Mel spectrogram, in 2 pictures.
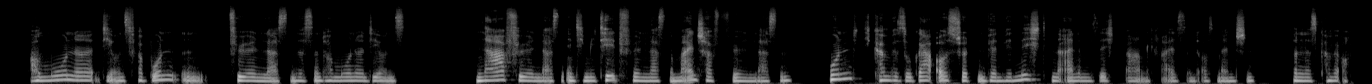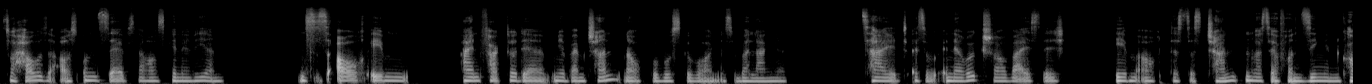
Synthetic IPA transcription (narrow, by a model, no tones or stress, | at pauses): hɔɐmoːnəd̥ḭːʊ̰nsfɛɐbʊndn̩ | fyːlənla̰sn̩d̥asz̥ɪnthɔɐmoːnədiːʊns | naːfyːlənlasn̩ʔɪ̰ntʰimitʰɛːtfyːlənlasn̩ɡəma̰ɪnʃaftfyːlənlasn̩ | ʔʊntd̥iːkʰœnən̩viːɐzoɡaːɐʔa̰ʊsʃʏtn̩vɛdn̩viːɐnɪçtɪnʔa̰ɪnəmzɪçt̚b̥aːʁənkʁ̥a̰ɪsz̥ɪntaʊsmɛnʃn̩ | z̥ɔndɐndaskʰœnviɐʔaʊt͡suhaʊzə̰ʔa̰ʊsʊnsz̥ɛlpst̚hɛʁ̞aʊsɡ̥enəʁiːʁən | ʔʊntḁsɪstʔa̰ʊxʔḛːbm̩ | ʔaɪnfak̚tʰoːɐdeːɐmiːɐbaɪmt͡ʃantn̩a̰ʊxb̥əvʊst̚ɡ̥əvɔ̰ɐdn̩ɪ̰stʔyːbɐlaŋə | t͡saɪtʔa̰lzo̰ʔɪ̰ndeːɐʁʏkʃaʊva̰ɪsɪç | ʔeːbm̩ʔa̰ʊxd̥asd̥ast͡ʃantn̩vasjaːfɔnzɪŋənkʰɔ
